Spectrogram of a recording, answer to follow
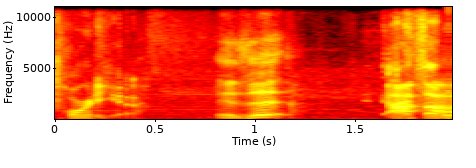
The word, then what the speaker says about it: Portia: portion it is i know but it's it's pronounced portia is it i thought it was so i'd been calling it no i've been calling it porsche but in game if you talk to the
